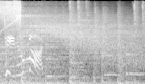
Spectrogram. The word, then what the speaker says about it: denouement: Time for the deduction denouement!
